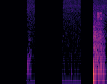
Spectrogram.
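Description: Near silence in a pause of the spoken meditation, with one brief faint click near the end.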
